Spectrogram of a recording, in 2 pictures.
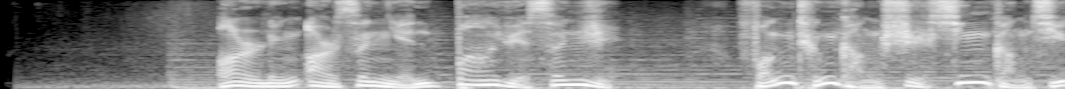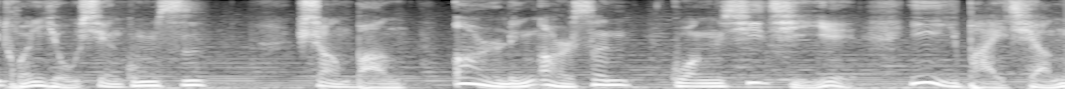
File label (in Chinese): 男 专题 党建; 兴港党建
